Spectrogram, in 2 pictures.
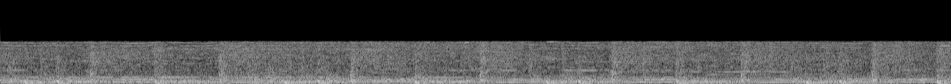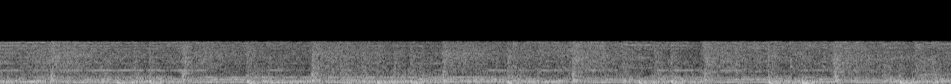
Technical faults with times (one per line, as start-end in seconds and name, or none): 0.00-19.02 aliasing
